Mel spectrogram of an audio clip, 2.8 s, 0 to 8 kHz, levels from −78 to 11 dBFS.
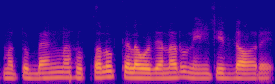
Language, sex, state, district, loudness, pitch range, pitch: Kannada, male, Karnataka, Bangalore, -17 LUFS, 135-145 Hz, 140 Hz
